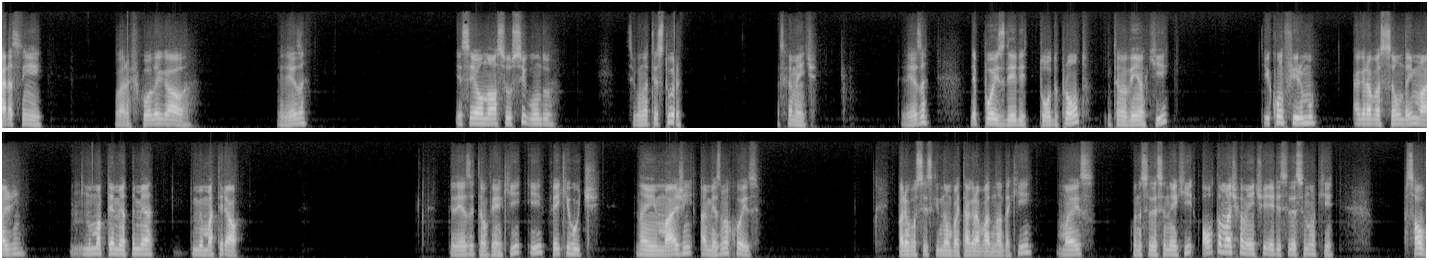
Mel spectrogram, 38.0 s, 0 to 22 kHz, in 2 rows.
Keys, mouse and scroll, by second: 1.8-6.2 middle drag, 7.2-9.6 middle drag, 9.8 ctrl+KP_7, 11.2 Tab, 30.1 middle click, 33.5-35.1 drag.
